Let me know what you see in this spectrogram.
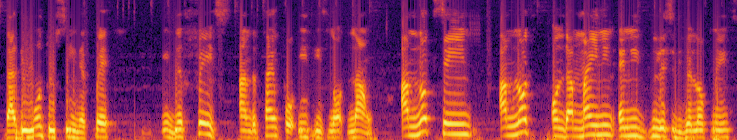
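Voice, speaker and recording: A man's voice: a little high, dark tone, no echo, dull audio. A Nigerian man, a real estate consultant, talking to camera in a frank, teasing way and chuckling often. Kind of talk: casual talk to camera.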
